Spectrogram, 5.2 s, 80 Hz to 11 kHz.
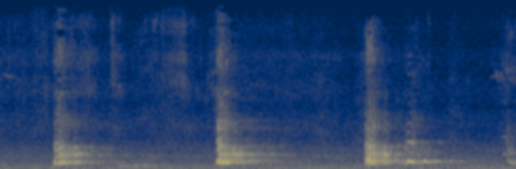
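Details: Dog barking, compiled for sounds to make a pet dog bark: three loud, broad barks spaced about 1.5 seconds apart, each with a short trailing tail, over a faint steady background hiss.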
